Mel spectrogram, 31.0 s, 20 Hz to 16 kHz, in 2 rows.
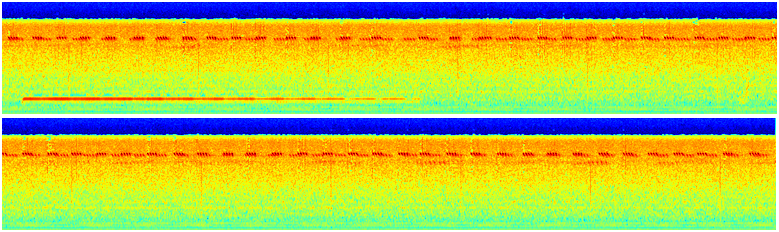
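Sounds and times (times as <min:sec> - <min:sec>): faint low hum: 0:00.0 - 0:18.0
insects chirping: 0:00.1 - 0:30.8.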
